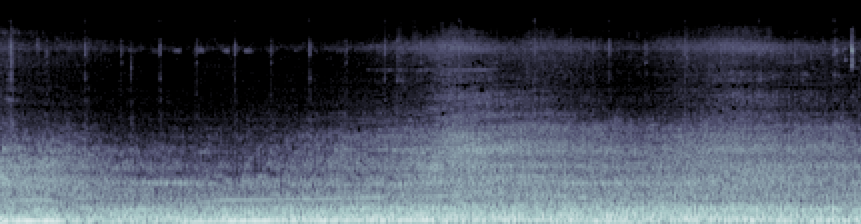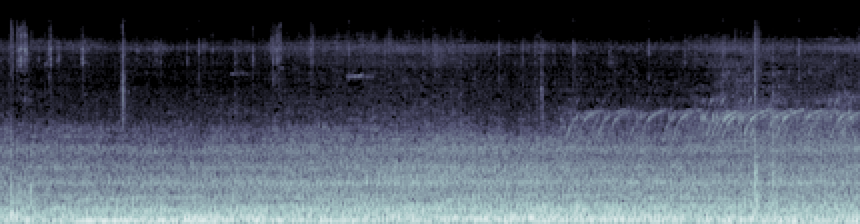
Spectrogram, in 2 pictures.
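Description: Steady low rumble of road and engine noise heard from inside a moving car, with a faint engine tone rising in pitch a few times as the traffic accelerates.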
